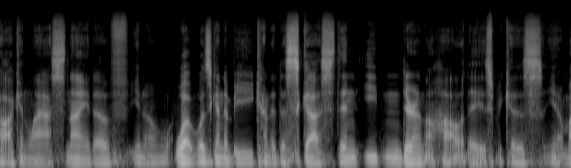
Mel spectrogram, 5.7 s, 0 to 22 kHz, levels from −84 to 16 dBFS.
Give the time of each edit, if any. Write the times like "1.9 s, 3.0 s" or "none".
1.7 s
